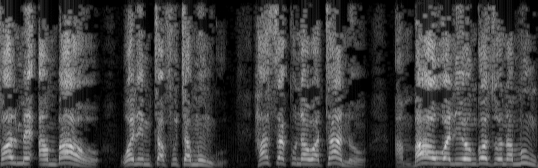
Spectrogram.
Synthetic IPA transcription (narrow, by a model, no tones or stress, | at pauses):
almɛʔambaɔ | wʔalim̩tafutamuŋɡṵ | hasakunawatanɔ̰ | a̰mbaɔwaliɔŋɡɔzwanamuŋɡ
